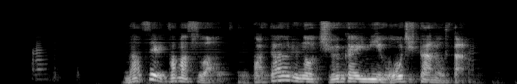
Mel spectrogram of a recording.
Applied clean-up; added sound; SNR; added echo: neural mask model DeepFilterNet 3.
